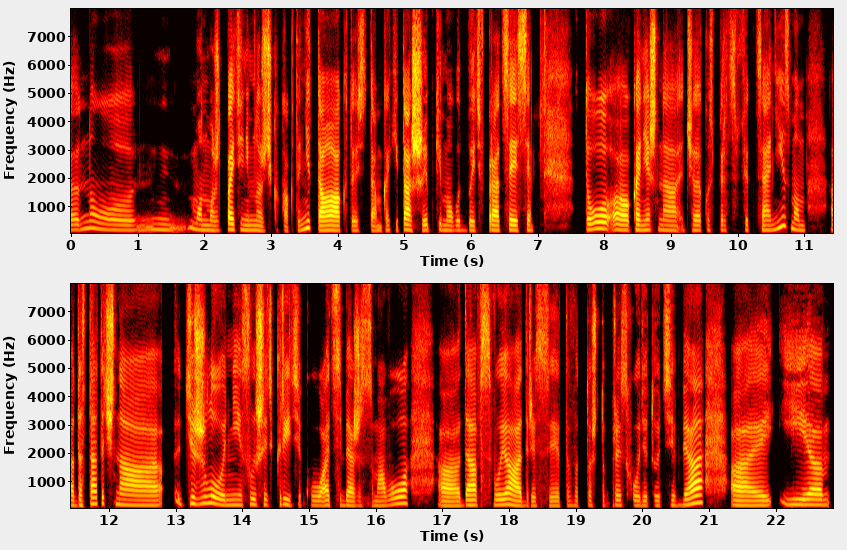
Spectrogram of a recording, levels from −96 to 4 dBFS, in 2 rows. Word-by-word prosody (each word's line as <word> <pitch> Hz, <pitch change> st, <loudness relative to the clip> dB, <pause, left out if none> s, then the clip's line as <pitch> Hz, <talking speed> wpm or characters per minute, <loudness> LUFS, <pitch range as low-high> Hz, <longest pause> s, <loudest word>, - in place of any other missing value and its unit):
ну, 190 Hz, -7 st, -9 dB
м, 195 Hz, -, -16 dB
он 180 Hz, -2 st, -7 dB
может 165 Hz, -1 st, -5 dB
пойти 195 Hz, -1 st, +3 dB
немножечко 170 Hz, -3 st, -1 dB
как-то 160 Hz, -, -10 dB
не 240 Hz, +7 st, -3 dB
так, 165 Hz, 0 st, +5 dB
то -, -, -8 dB
есть 160 Hz, -1 st, -3 dB
там 80 Hz, -, -7 dB
какие-то 170 Hz, -, +1 dB
ошибки 180 Hz, +2 st, +7 dB
могут 165 Hz, -1 st, -10 dB
быть 160 Hz, -1 st, -4 dB
в -, -, -14 dB
процессе. 170 Hz, 0 st, +5 dB, 0.8 s
То, 220 Hz, +3 st, 0 dB
э, 175 Hz, -2 st, +2 dB
конечно, 175 Hz, -2 st, +2 dB
человеку 175 Hz, +1 st, -3 dB
с -, -, -6 dB
перфекционизмом 175 Hz, -, -6 dB, 0.4 s
достаточно 175 Hz, -2 st, +1 dB, 0.3 s
тяжело 230 Hz, -2 st, +3 dB
не 180 Hz, +1 st, -8 dB
слышать 185 Hz, -3 st, +4 dB
критику 165 Hz, -5 st, -4 dB
от 170 Hz, -, -3 dB
себя 165 Hz, -3 st, +2 dB
же 160 Hz, +1 st, +2 dB
самого, 180 Hz, +11 st, -3 dB, 0.4 s
а, 150 Hz, -1 st, -2 dB
да, 175 Hz, +3 st, +1 dB
в -, -, -12 dB
свой 180 Hz, +1 st, +2 dB
адрес. 155 Hz, -6 st, 0 dB
И -, -, -8 dB
это 155 Hz, +1 st, -12 dB
вот 160 Hz, 0 st, -17 dB
то, 165 Hz, -, -13 dB
что 165 Hz, +1 st, -4 dB
происходит 165 Hz, -2 st, -6 dB
у 160 Hz, -, -10 dB
тебя. 185 Hz, +11 st, +2 dB, 0.4 s
Э, 165 Hz, -1 st, 0 dB, 0.2 s
и 190 Hz, -, -2 dB
175 Hz, 125 wpm, -22 LUFS, 165-190 Hz, 0.8 s, ошибки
